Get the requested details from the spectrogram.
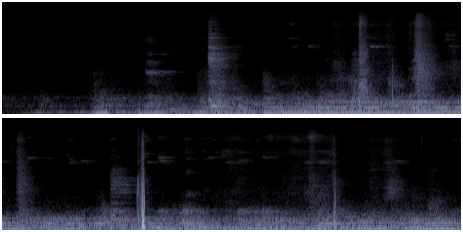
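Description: An elevator car hums steadily as it travels.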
